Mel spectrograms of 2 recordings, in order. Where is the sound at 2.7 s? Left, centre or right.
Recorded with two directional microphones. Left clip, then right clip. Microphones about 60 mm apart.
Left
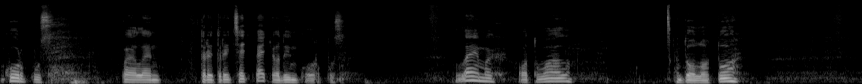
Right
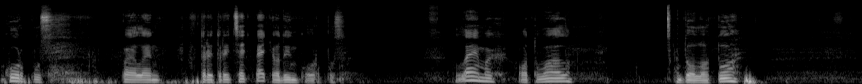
Right.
